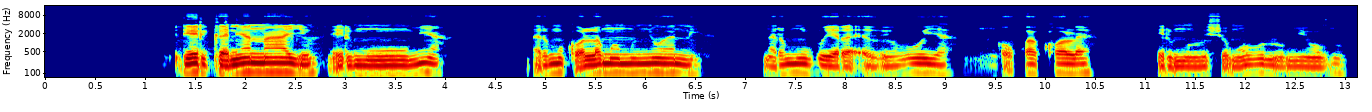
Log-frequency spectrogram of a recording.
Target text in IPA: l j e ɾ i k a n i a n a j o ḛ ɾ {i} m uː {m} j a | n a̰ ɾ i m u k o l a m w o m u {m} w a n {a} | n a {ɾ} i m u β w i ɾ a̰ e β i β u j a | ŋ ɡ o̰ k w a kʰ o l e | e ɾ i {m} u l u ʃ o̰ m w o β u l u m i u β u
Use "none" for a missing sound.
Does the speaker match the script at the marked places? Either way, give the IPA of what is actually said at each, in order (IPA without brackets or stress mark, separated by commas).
i, m, ɲ, i, ɾ, m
